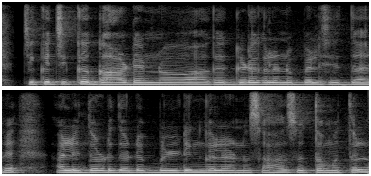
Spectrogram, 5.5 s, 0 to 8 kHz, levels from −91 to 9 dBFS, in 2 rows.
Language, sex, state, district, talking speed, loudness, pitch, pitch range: Kannada, male, Karnataka, Bellary, 165 wpm, -23 LUFS, 175 Hz, 165-180 Hz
